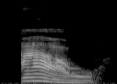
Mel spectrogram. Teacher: The next one also has quite a difference between the starting shape and the finishing shape. We start with a. We end with oo. Ow. If we write this as a standalone word, it would look like o wow.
